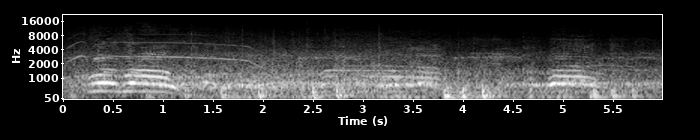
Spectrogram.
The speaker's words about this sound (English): I went to Morumbi Stadium to record a game between Brazil and Bolivia, and the crowd was insane. I would just, you know, move around the stadium and listen for pockets of chanting and cheering or loud fans and listening for the energy.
